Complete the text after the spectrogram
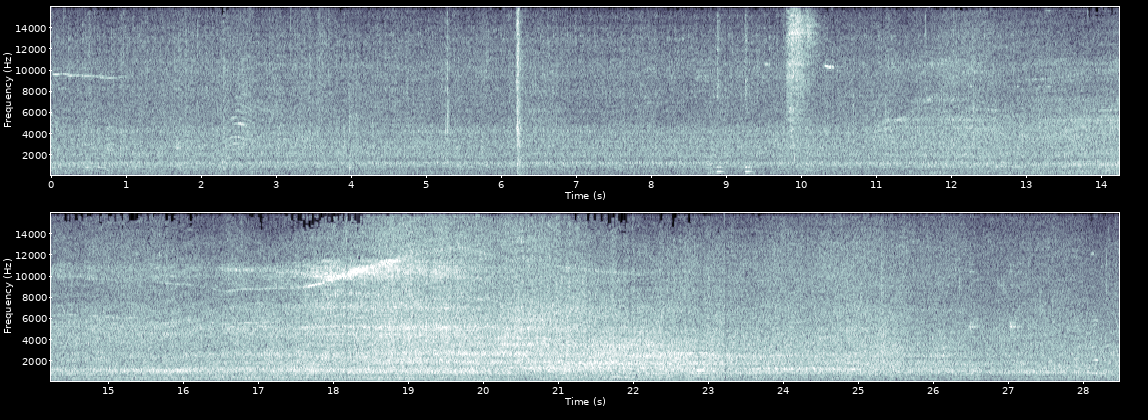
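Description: A bus engine idles and then rumbles louder as the bus pulls away.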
